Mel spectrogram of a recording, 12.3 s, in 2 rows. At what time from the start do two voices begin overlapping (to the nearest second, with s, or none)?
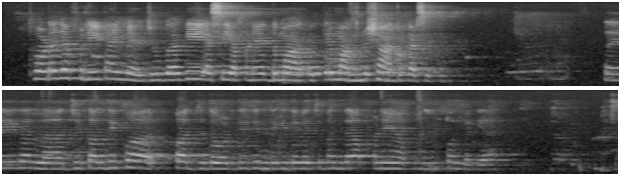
3 s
